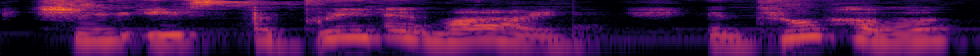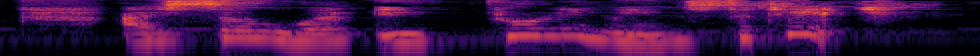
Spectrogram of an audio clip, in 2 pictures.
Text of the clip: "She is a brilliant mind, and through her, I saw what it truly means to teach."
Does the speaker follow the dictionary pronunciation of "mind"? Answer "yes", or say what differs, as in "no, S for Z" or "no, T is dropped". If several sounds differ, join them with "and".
no, D is dropped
